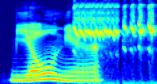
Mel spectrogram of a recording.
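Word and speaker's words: Mjölnir: probably keep it on right now oh it's pronounced mjolnir the fool oh my god scout an overhead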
